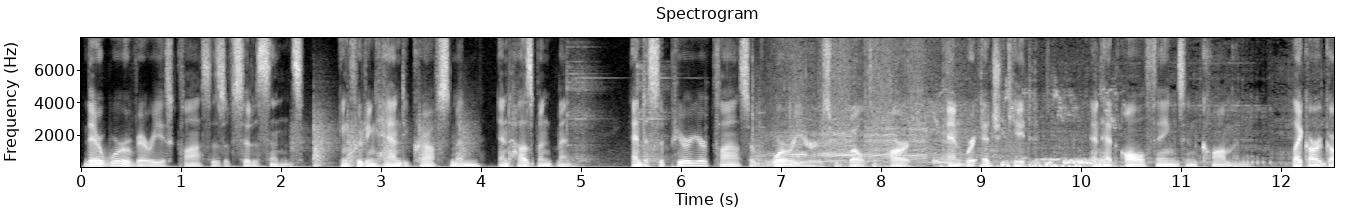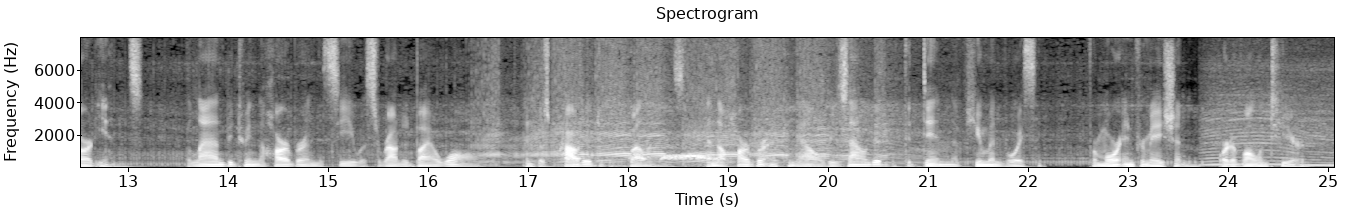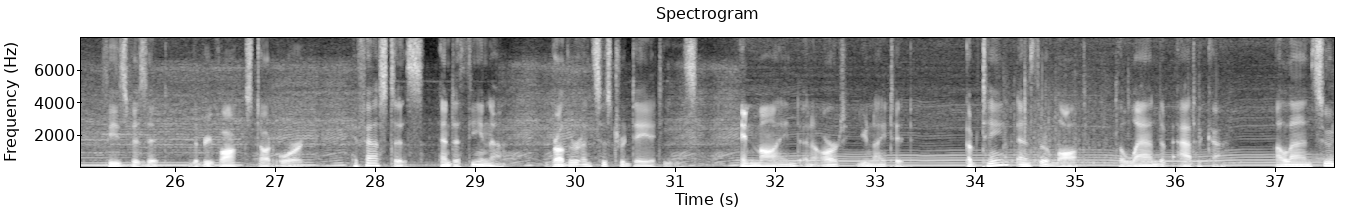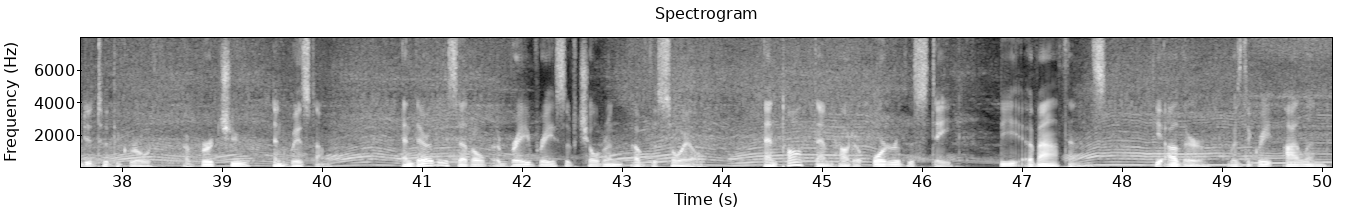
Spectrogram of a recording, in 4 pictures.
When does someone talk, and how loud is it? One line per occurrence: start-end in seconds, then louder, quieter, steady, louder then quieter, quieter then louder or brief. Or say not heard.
0.0-40.1 steady
40.8-50.0 steady.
